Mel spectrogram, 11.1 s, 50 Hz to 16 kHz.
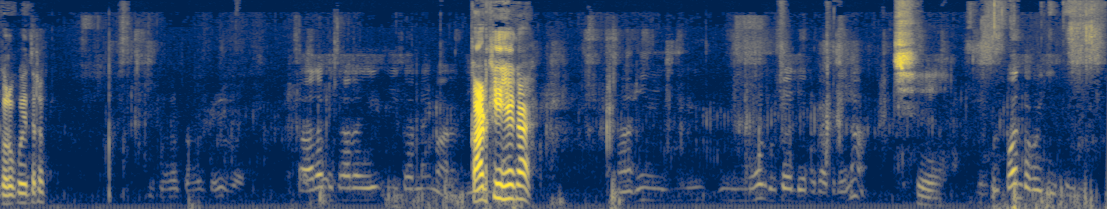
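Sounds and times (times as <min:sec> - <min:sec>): distant voices talking: 0:00.0 - 0:10.7.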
